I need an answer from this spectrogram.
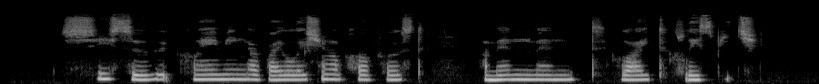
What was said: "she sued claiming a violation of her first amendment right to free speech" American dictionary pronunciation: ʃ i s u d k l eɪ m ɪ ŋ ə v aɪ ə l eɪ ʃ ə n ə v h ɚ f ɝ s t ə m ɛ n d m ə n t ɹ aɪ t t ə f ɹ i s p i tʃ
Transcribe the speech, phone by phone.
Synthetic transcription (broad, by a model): ʃ i s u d k l eɪ m ɪ ŋ ə v aɪ ə l eɪ ʃ ə n ə v h ɚ f ɝ s t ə m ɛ n m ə n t l aɪ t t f l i s p i tʃ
